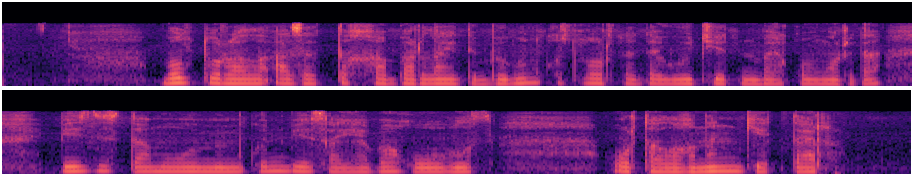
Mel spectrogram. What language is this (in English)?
Kazakh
